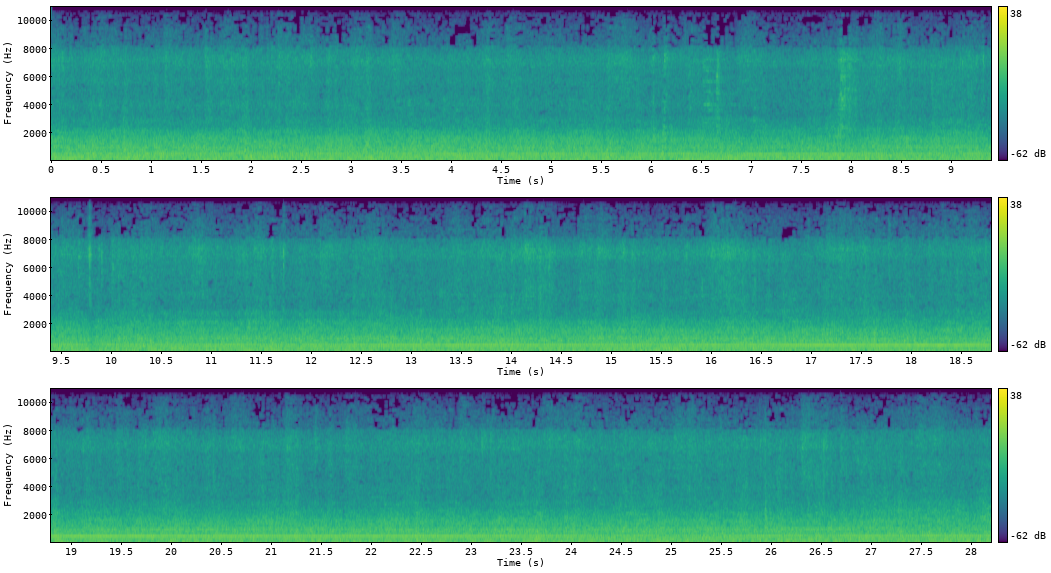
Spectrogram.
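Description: Lead-edge-feeder two-colour flexo printer-slotter machine for corrugated board running steadily: a continuous mechanical clatter and drone with a steady whine over it.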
